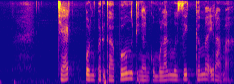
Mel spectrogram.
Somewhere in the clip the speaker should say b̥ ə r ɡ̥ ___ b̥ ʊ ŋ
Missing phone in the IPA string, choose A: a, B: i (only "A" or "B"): A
